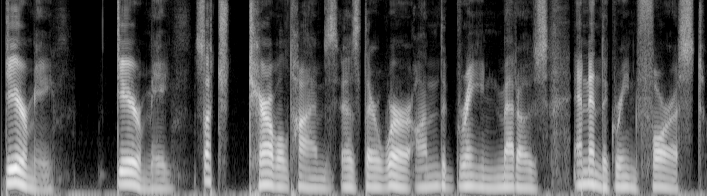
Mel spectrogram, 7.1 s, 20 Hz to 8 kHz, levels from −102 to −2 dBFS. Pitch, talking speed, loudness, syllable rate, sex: 110 Hz, 160 wpm, -21 LUFS, 4.5 syllables/s, male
